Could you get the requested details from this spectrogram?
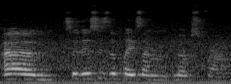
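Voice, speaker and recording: A woman's voice: on the high side, steady tone, normal speed. Easygoing young woman, echoey distant mic. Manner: easygoing, self-deprecating, chatty. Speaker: podcast co-host. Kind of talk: casual chat. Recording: echoey room, distant mic, clear background noise.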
